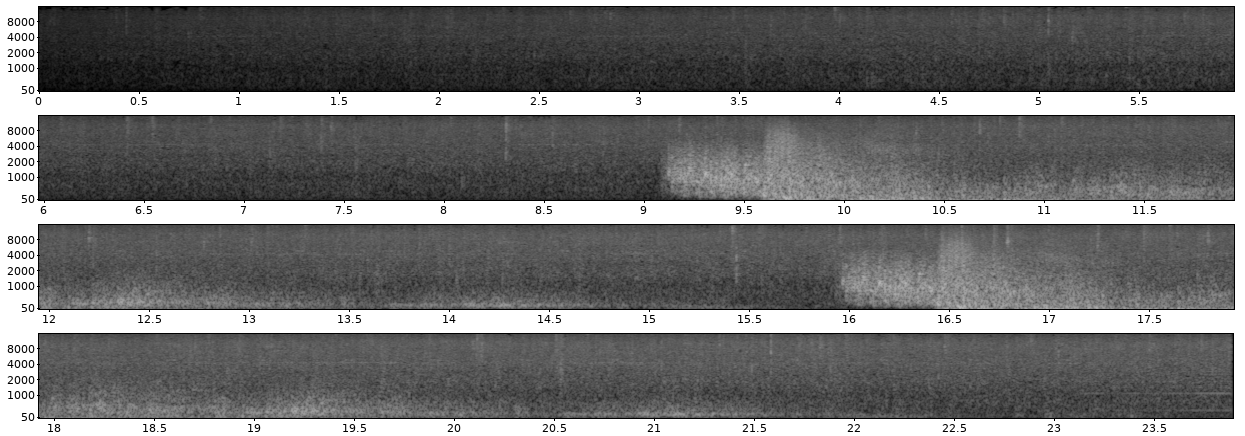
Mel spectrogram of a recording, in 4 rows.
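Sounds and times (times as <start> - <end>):
autumn rain falling: 0.0 - 23.8.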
